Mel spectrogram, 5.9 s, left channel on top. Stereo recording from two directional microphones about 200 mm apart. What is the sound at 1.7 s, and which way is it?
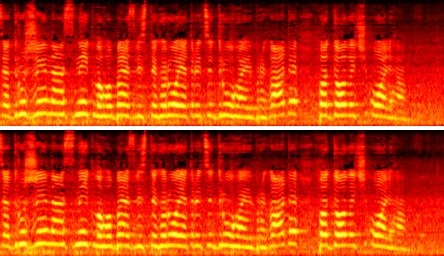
A man's voice, 10° right (ahead or behind).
